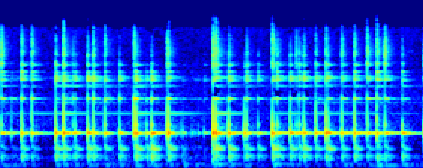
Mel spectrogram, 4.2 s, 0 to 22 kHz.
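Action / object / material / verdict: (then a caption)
tap / empty glass fish bowl / glass / none. Long dark nails tap inside the opening and on the rim of a large, clear, empty glass fish bowl. A quick, uneven series of light, sharp taps rings out, each leaving a short, clear glassy tone near 760 Hz with faint bright overtones, some taps louder than others.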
